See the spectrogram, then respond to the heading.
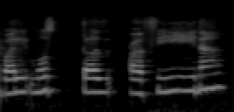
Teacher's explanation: सीन पर सीटी की आवाज़ लेकर आएँ और इस पर हमज़ पैदा होगा।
